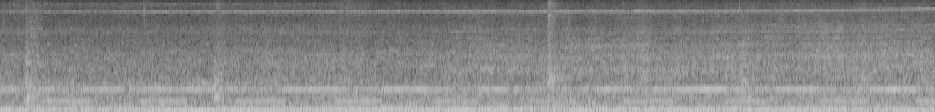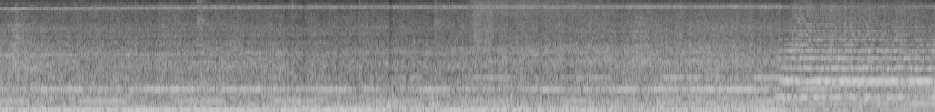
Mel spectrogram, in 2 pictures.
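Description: Diesel train rolling slowly, heard from a carriage window: a low engine rumble with a steady whine and a regular pulsing tone. About a second before the end, the train's horn starts to sound.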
